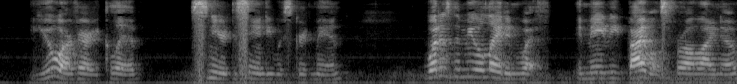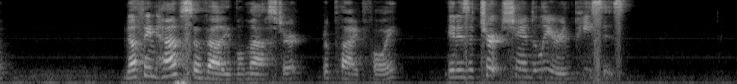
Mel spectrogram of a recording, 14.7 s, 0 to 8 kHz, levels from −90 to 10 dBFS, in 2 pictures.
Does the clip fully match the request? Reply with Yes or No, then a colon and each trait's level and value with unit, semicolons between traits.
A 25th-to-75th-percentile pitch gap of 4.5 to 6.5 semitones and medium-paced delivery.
Yes: wide, 5.6 semitones; average, 150 wpm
